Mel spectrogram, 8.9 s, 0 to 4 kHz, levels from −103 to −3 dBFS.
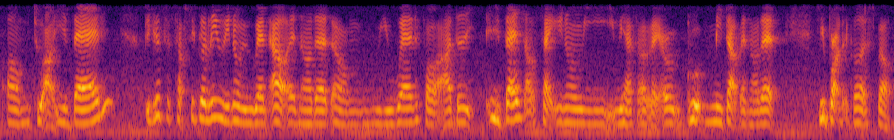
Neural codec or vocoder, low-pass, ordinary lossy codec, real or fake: none; 3.6 kHz; none; real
